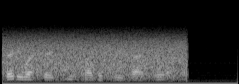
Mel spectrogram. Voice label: Aviation 121.5 Emergency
